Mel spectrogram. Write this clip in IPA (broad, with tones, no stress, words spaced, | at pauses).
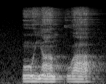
ũ˦jã˦kʷa˦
